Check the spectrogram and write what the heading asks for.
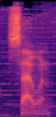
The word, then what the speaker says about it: Samhain: However, like a lot of Irish words, it is not spelled like it's said.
